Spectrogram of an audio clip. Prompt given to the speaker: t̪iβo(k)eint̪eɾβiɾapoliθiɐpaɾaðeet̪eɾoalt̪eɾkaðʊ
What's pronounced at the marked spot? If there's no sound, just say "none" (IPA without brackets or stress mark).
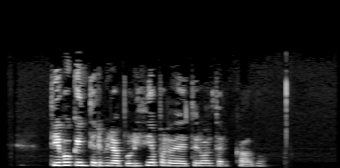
k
